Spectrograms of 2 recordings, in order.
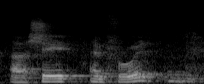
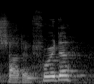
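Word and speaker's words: Schadenfreude: this uh I always thought it was uh pronounced shade and Freud um but that's not correct it's shod and frea um but you know what what a great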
